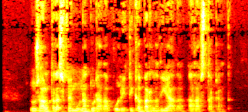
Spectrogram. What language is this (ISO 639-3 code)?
cat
